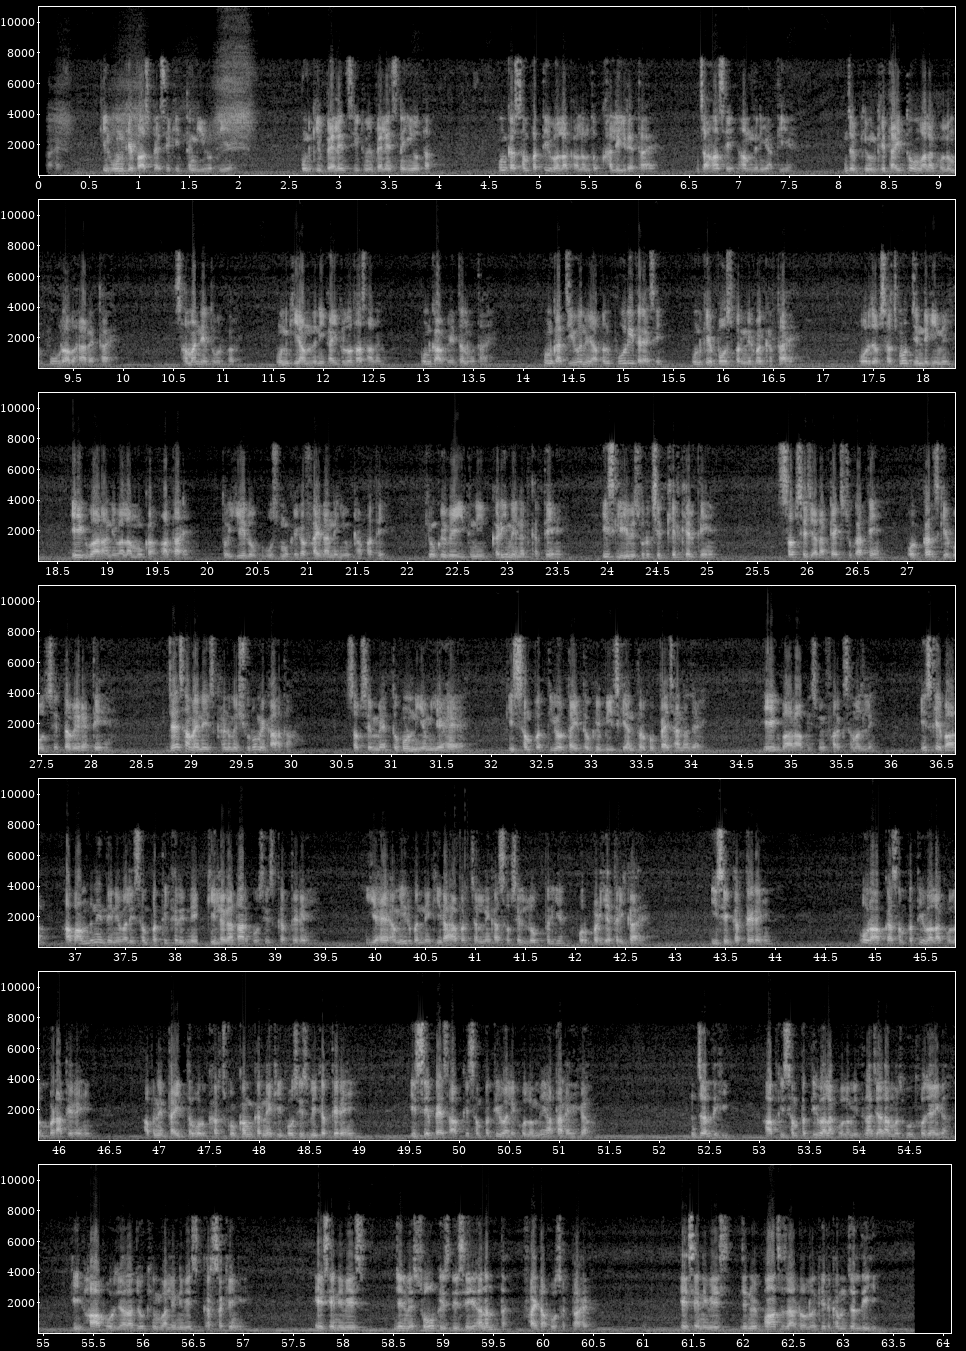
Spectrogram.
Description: Rich Dad Poor Dad: The Secret to Be Rich – Audiobook
रिच डैड पुअर डैड: अमीर बनने का रहस्य – ऑडियोबुक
